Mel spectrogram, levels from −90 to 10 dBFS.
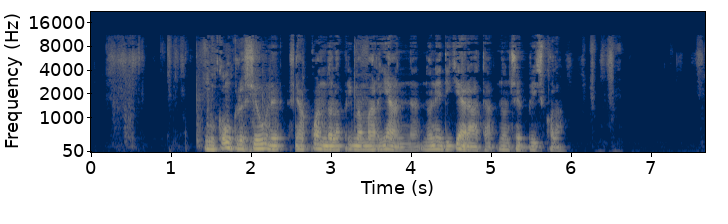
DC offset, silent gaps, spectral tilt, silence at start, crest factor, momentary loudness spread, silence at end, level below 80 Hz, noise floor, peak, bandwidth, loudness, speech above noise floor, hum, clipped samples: under 0.1%; none; -4.5 dB/octave; 0.2 s; 18 dB; 21 LU; 0.05 s; -50 dBFS; -83 dBFS; -10 dBFS; 11.5 kHz; -27 LUFS; 57 dB; none; under 0.1%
